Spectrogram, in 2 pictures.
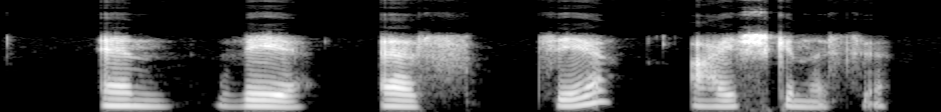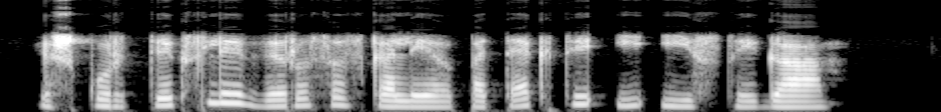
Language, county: Lithuanian, Vilnius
